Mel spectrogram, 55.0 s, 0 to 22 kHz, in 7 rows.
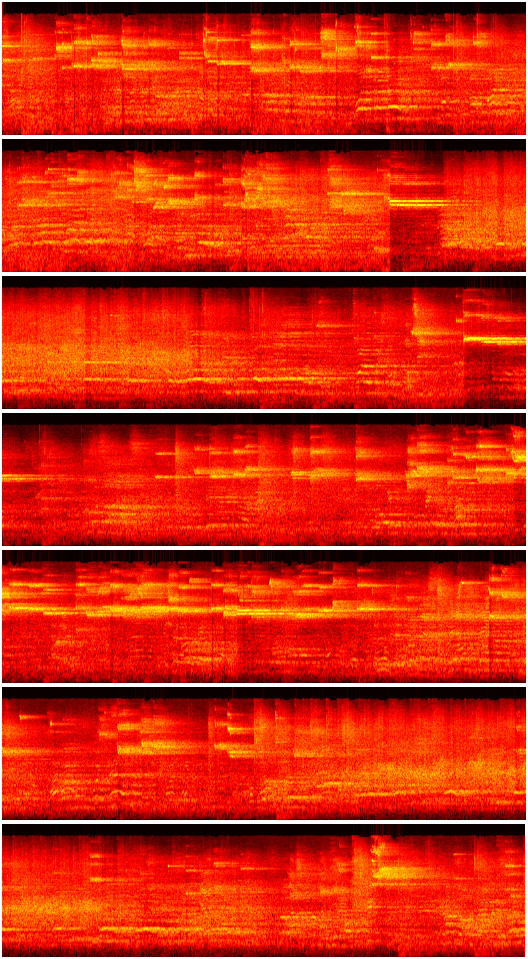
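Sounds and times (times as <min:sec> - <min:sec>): referee's whistle blasts: 0:13.6 - 0:14.5, 0:22.6 - 0:24.0
echoing shouts of players: 0:14.0 - 0:21.5, 0:43.3 - 0:51.3.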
